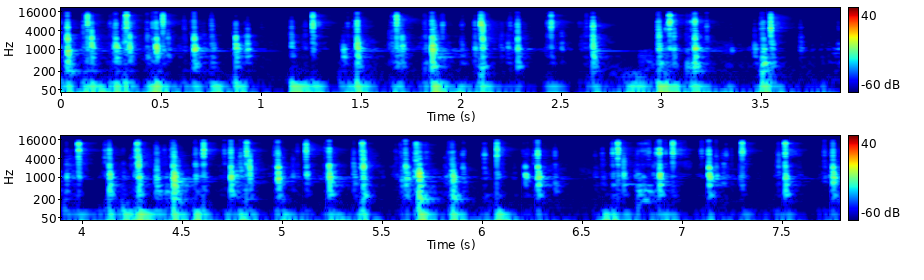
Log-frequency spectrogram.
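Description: Fingertips type steadily on a retro typewriter-style keyboard with round black plastic keycaps. Bright, crisp clicks come in quick runs, each dying away almost instantly, with brief pauses between bursts.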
